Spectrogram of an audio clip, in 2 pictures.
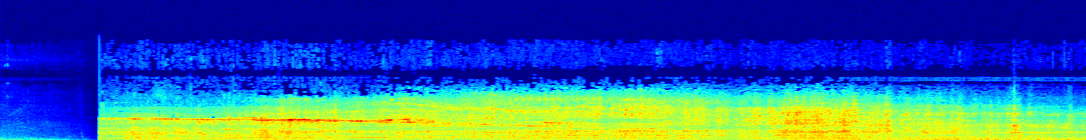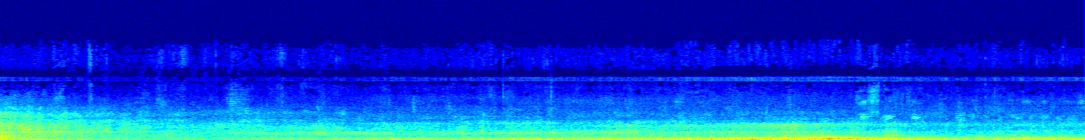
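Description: Fighter jets roar overhead, their pitch sliding down as they pass.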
